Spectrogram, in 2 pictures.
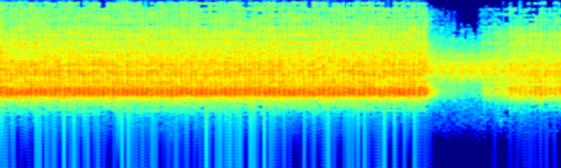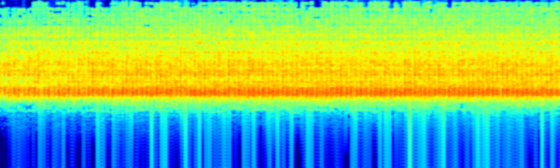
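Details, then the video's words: Grasshoppers with no music: a steady, shrill, very high trill of rapid, even pulses runs throughout. It drops out sharply for about a second just after the four-second mark, then fades back in. "Grass Hopper Sounds"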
